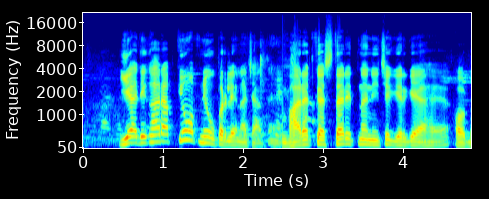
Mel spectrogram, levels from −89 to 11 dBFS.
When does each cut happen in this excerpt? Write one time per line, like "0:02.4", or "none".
0:02.4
